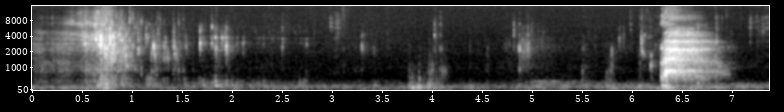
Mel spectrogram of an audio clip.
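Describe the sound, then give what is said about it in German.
Someone takes a sip of beer from a can during a beer tasting: a wet slurp near the start, a few quiet swallowing sounds, then a second louder slurp near the end, over a low steady hum. “Soll ich einen Schluck aus der Dose nehmen? Ja. Einen Schluck aus der Dose.”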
